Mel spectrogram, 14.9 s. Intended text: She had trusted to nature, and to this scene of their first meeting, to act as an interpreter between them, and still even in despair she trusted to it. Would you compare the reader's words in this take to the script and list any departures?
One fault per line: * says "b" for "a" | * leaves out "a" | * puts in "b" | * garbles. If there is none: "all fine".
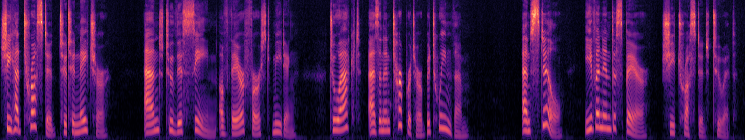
* puts in "to"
